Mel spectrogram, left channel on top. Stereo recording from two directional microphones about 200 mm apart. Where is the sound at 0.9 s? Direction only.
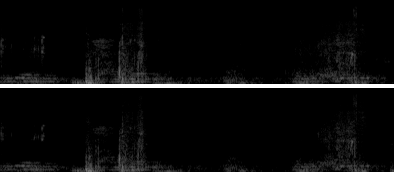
Centre (ahead or behind).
